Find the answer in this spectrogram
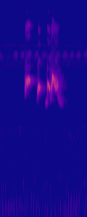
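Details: One short, lively song phrase of a red-whiskered bulbul decoy bird meant to get newly caught birds singing: three quick rich warbled notes, the last rolling and slurred, over faint insect hum.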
